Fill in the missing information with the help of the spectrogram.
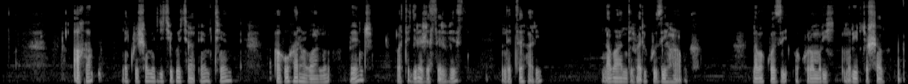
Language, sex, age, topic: Kinyarwanda, male, 18-24, finance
